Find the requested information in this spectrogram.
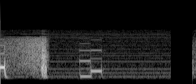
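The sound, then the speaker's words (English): A short tonal chirp from a handheld radio transceiver at the end of a transmission through a repeater: a brief multi-tone beep sits amid bursts of steady radio hiss, which cuts to silence and then returns. “You got a chirp when you get done transmitting. There's a little beep there.”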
